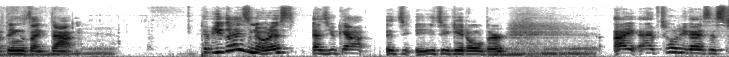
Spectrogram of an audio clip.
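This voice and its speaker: A woman chatting casually and rambling as a craft video host, giggly and self-deprecating, telling stories with animated exclamations. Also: medium pitch. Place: at home, voice recorded live while crafting. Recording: noisy home recording with clicks.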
